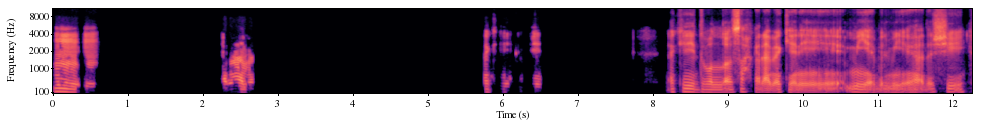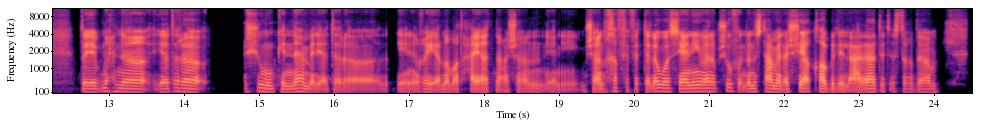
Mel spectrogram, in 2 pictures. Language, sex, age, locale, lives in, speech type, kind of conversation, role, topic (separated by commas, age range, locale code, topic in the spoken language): Arabic, male, 25-29, ar-SY, United States, conversation, unstructured, none, إيه تأثير التلوث على البيئة من وجهة نظرك؟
